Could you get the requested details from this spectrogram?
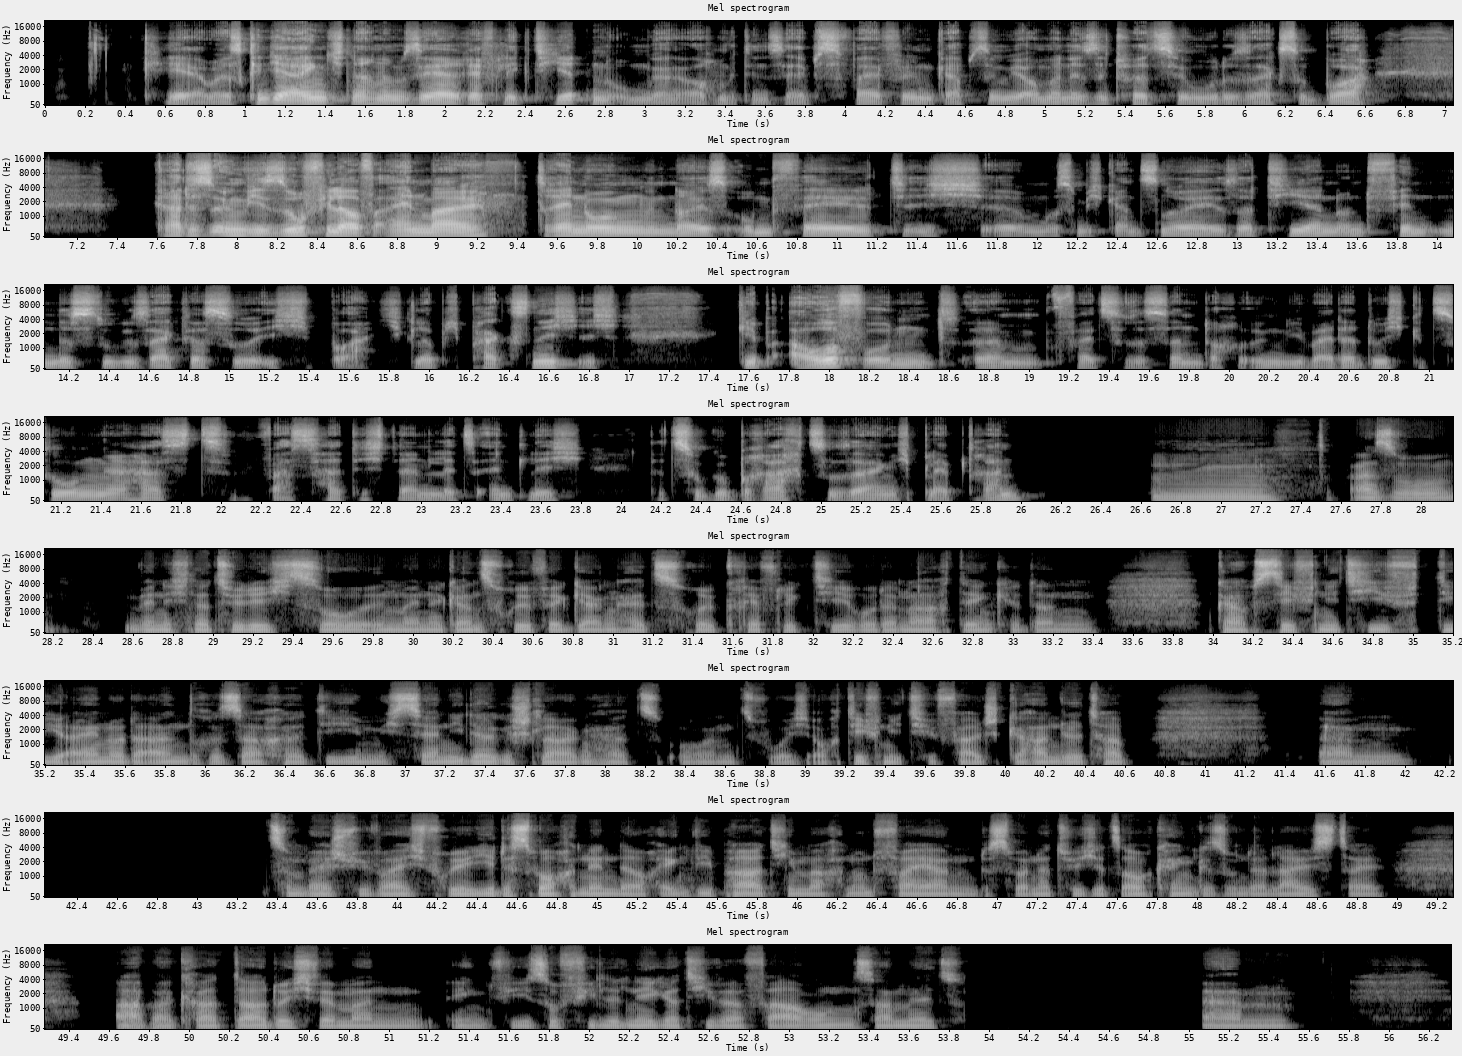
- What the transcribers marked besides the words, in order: none
- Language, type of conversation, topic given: German, podcast, Wie gehst du mit Zweifeln bei einem Neuanfang um?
